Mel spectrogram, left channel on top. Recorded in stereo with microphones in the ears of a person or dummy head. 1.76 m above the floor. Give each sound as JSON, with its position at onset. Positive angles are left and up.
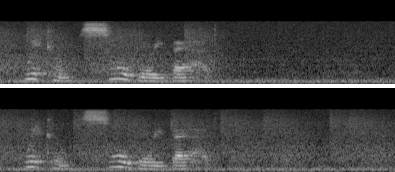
{"t": 0.2, "sound": "a woman speaking", "side_deg": -30, "distance_m": 2.5}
